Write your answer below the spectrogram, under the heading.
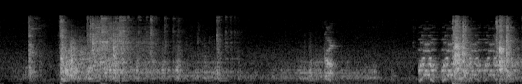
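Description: Electronic sound effects from a 1978 Bally Star Trek pinball machine's sound board: rough, buzzing noise bursts, the first starting about half a second in and fading out slowly, then shorter hits and another burst near the end.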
